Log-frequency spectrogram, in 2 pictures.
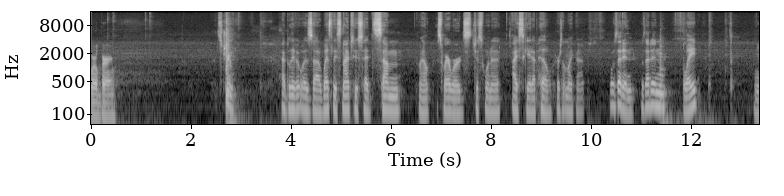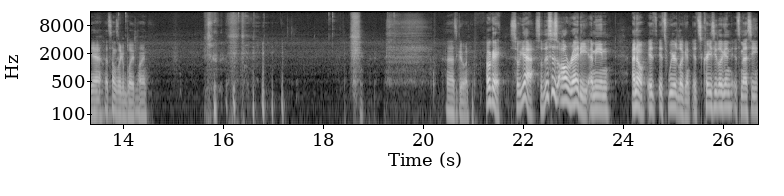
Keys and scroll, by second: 9.2 e, 11.6 l, 20.5 space.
